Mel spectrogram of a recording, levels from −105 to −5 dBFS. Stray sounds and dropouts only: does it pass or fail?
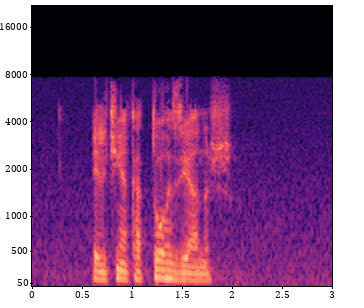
pass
